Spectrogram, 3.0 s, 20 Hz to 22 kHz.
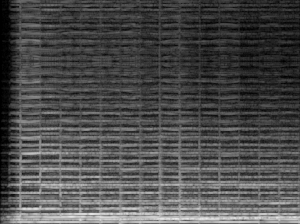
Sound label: SYNTH D+B 160 C, Drum+Bass, Keys; eJay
